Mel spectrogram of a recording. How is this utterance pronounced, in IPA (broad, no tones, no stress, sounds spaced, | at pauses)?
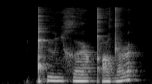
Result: ǃʰ y ʎ x əː ɭ qʼ ɐ dˤ ɐ ɭ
